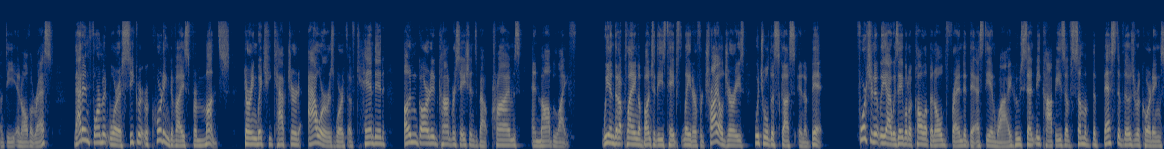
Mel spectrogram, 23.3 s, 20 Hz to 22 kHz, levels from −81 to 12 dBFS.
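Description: No faults found in the speech; the call path sounds as expected, with the audible band topping out around 12 kHz.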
